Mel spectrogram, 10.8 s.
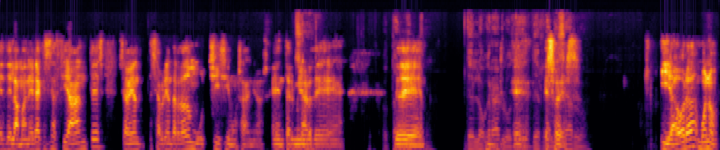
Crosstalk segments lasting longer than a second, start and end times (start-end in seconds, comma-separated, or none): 7.3-8.8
